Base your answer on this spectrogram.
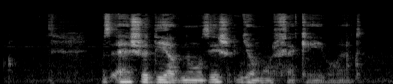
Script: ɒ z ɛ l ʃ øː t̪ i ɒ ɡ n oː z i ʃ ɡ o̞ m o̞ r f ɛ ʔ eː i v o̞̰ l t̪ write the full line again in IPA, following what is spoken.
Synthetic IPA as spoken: ɒ z ɛ l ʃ øː d̪ i ɒ ɡ n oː z i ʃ ɟ o̞ m o̞ r f ɛ k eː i v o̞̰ l t̪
